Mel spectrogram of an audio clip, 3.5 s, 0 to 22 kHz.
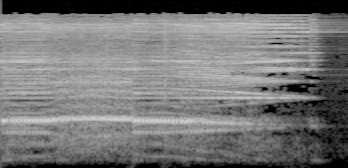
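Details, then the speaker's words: Second-hand motor run on an old VFD for a vintage Karger lathe and sped up through 100. A high steady whine with a fast pulsing wobble shows vibration at speed, cause unknown. "There's a little vibration when you speed it up. You can probably hear it."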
